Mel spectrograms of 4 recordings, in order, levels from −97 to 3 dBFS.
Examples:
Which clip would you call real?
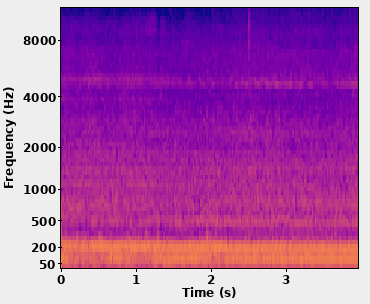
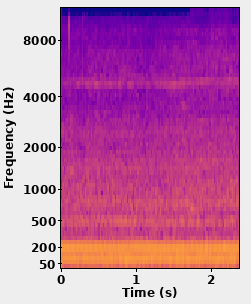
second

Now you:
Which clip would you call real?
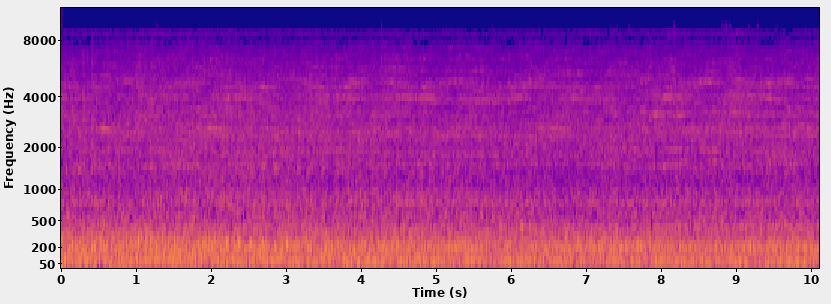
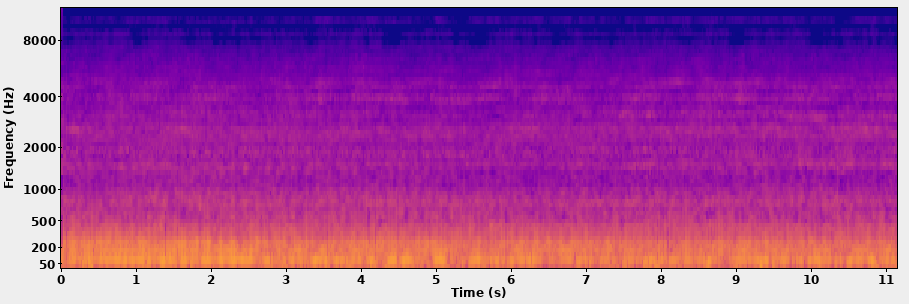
first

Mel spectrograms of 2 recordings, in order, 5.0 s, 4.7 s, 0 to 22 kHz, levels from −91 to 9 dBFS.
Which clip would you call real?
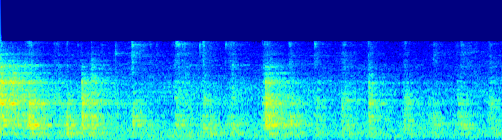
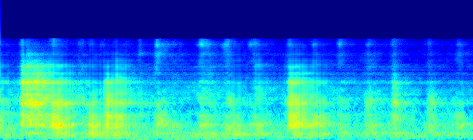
first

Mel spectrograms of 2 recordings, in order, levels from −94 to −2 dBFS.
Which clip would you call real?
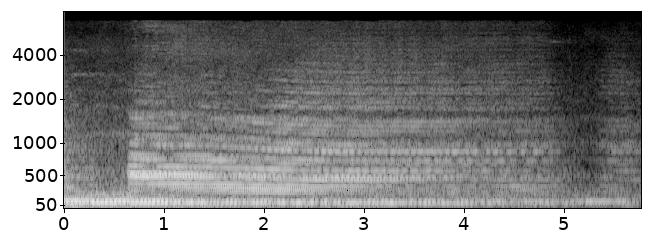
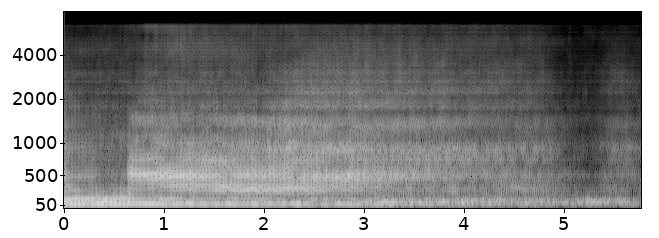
first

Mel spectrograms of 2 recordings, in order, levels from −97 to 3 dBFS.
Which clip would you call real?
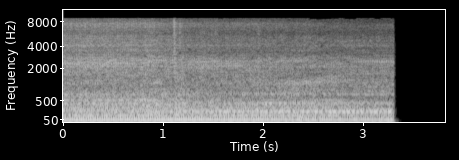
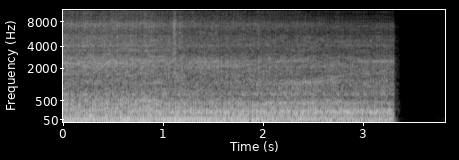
first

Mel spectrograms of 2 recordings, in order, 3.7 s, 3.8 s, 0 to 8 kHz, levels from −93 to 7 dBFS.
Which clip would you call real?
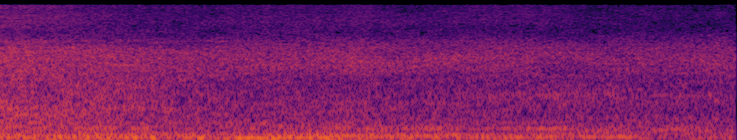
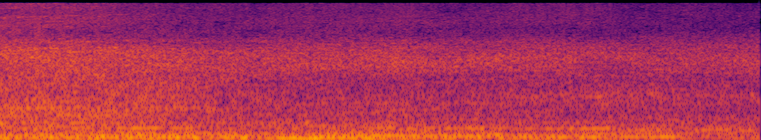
second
